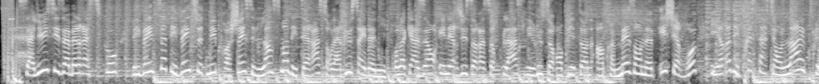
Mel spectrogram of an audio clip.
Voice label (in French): Publicité; Quartier Latin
